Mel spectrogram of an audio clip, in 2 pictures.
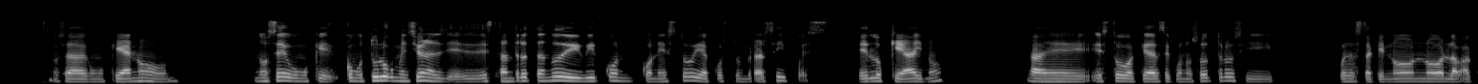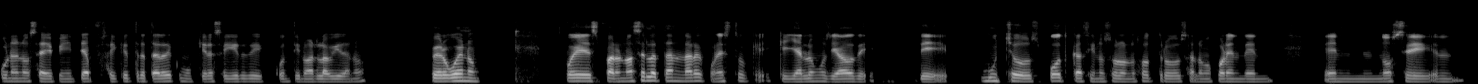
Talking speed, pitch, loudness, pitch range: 190 wpm, 140 Hz, -29 LUFS, 130-155 Hz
